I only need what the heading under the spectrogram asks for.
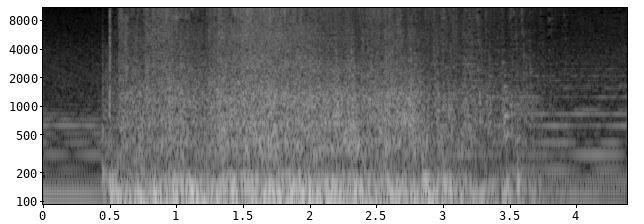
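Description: A sudden, loud gunpowder explosion of saltpeter buried in the ground bursts in as Ming troops charge toward a castle gate, rumbling on as a sustained, deep roar for several seconds before slowly fading, with no voices present.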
